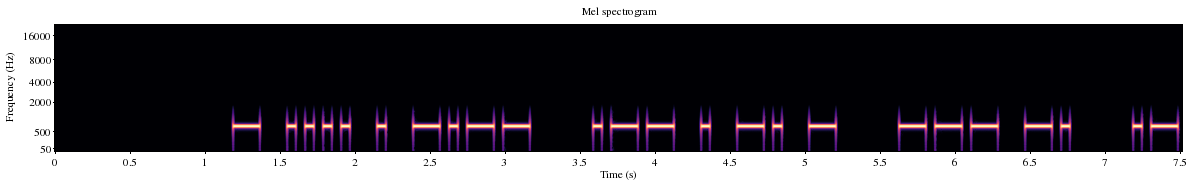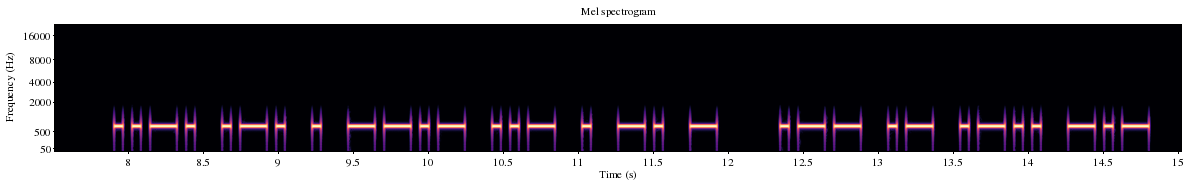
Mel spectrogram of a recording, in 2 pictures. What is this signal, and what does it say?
Morse code, heard as a keyed tone, about 20 wpm, 700 Hz. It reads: THEY WENT ON A FREQUENT WALK
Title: Sentences from Top 1400 Words 20wpm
